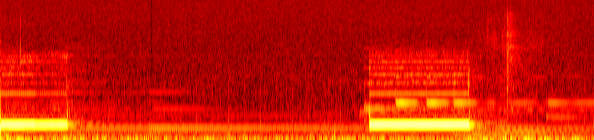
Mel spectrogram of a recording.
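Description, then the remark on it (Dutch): A telephone ringback tone sounds twice, each a steady electronic burst of about a second separated by a pause of a few seconds, fairly loud with no talking over it. “En deze aflevering begint met een telefoontje.”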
